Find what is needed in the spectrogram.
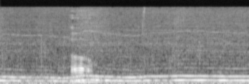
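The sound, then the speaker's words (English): A chainsaw, run by workers clearing trees near C. Hatton School, hums in a steady, low, tonal drone, briefly revving higher about a second in before settling back to an even buzz. No one speaks. “I'm trying to figure out where the chainsaw is coming from.”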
